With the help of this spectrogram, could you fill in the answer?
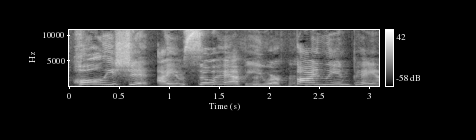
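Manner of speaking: high, loud gleeful exclaim; mock delight at her pain; gleeful artist. Artist finally seeing his client hurt, high and loud.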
